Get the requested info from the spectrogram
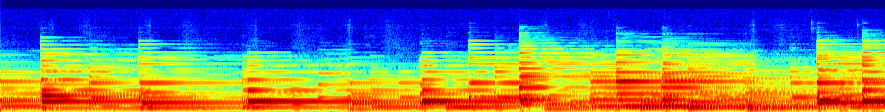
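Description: Slow background piano music: single notes and chords struck and left to fade, a new one about every half second to a second.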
